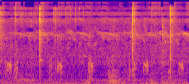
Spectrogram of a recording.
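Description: Fat chickens clucking at a rural spot, several short bursts and calls scattered over steady background noise, fairly close and moderately loud, with no talk.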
